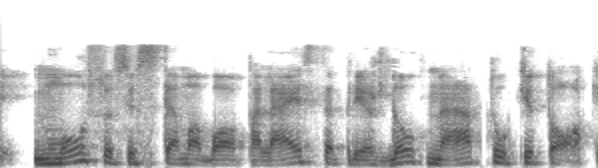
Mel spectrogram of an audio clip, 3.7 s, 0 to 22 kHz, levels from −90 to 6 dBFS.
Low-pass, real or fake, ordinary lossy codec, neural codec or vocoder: 7.2 kHz; real; MP3, 48 kbps; none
